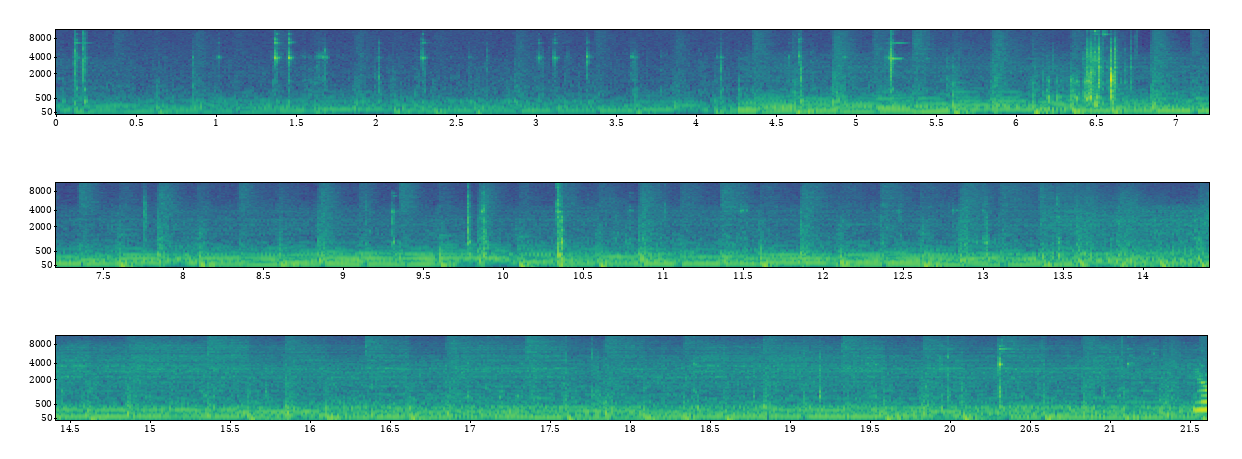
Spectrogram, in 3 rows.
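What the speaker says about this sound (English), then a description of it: "I'm going to take the supplied Allen bolts from Perrin and I'm going to hand thread them" Small supplied Perrin Allen bolts for a shift stop on a 2019 Subaru WRX are hand-threaded, giving a close, quiet run of ticking, clicking and scraping metal sounds over a low steady background.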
